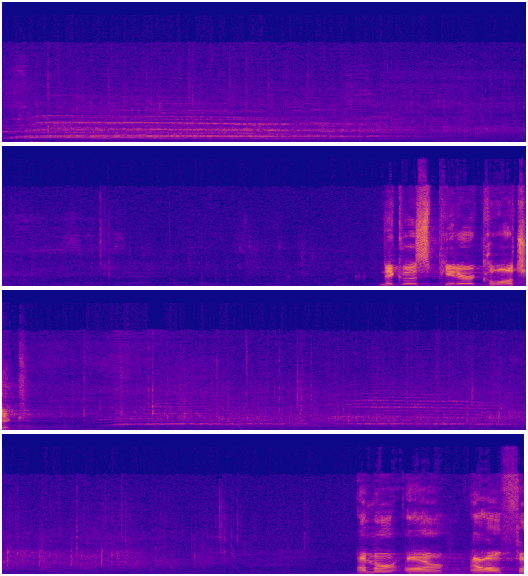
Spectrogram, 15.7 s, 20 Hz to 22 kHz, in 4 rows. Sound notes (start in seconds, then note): 0.0 audience cheers and applause; 8.5 audience cheers and applause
